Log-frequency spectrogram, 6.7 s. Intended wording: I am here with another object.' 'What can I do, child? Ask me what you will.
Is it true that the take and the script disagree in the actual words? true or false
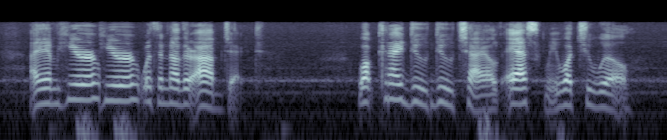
true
